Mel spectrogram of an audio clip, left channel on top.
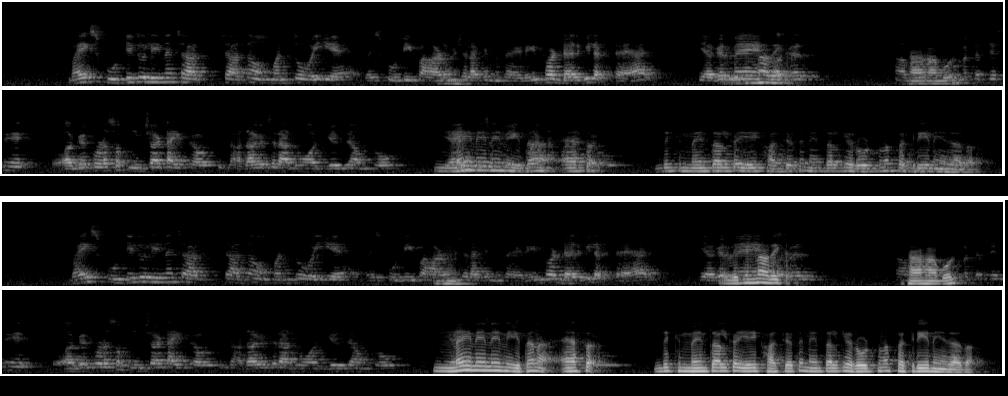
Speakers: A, on the left (about 55°); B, on the right (about 70°).
A: भाई स्कूटी तो लेना चाह चाहता हूँ मन तो वही है भाई स्कूटी पहाड़ों
B: हम्म,
A: में चला के मजा आएगा लेकिन थोड़ा डर भी लगता है यार कि अगर
B: लेकिन
A: मैं
B: ना देख
A: अगर हाँ
B: हाँ
A: वो
B: हाँ बोल
A: मतलब जैसे अगर थोड़ा सा ऊंचा टाइप है और उसमें ज्यादा अगर चला दूं और गिर जाऊं तो
B: नहीं
A: या एकदम
B: नहीं
A: से
B: नहीं नहीं
A: ब्रेक
B: इतना
A: मारना पड़े
B: ऐसा
A: तो
B: देख नैनीताल का यही खासियत है नैनीताल के रोड्स ना सक्रिय नहीं है ज़्यादा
